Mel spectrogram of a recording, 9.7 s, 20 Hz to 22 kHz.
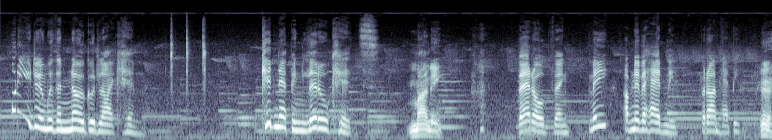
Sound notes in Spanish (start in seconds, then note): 2.4 tuts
